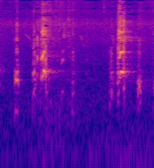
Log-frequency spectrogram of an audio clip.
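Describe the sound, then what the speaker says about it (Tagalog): Frightened chicks scattering and clucking near a hen, a few short chirps and clucks in quick bursts, moderately close. "nag-alisan tuloy mga sisiw, natakot"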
